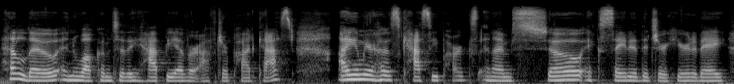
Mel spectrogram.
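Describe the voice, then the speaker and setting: A woman hosting her own podcast, talking in a loose, upbeat, rambling way with lots of fillers and restarts. Her voice sits on the low side, pulled a bit deeper than usual by a cold. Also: fairly even intonation, moderate pace, soft background music. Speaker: podcast host. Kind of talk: casual solo podcast talk.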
